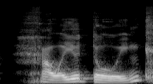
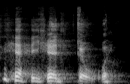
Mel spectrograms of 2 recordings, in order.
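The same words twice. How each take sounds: First: Slow, loud attempt at a German accent. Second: Loud, stretched imitation Jersey greeting; Jersey accent. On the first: Shown as a demonstration. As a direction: spell out each word in a mock German accent. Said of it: "say it with a German accent". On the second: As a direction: echo the Jersey catchphrase, higher and louder. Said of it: "that's a Jersey thing".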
